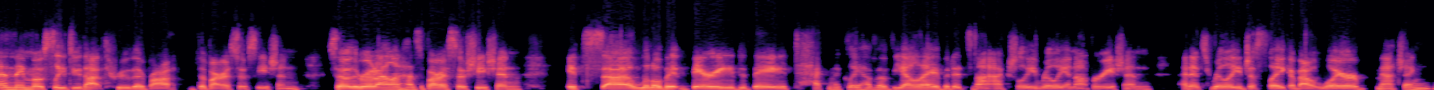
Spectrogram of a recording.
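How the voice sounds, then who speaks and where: Against a quiet background, a woman with a normal speaking voice talks at a fairly quick pace. Her pitch is fairly low and her intonation fairly even. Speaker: workshop presenter. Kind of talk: lecture.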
